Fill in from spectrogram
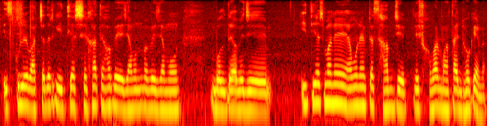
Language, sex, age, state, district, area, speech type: Bengali, male, 18-30, West Bengal, Dakshin Dinajpur, urban, spontaneous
